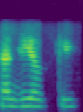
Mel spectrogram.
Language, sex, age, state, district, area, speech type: Punjabi, male, 18-30, Punjab, Tarn Taran, rural, conversation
